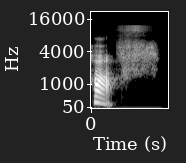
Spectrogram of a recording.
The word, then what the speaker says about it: half: Half. Half. Yeah? Ah. I will come to school in an hour. Yeah? Wrap. Wrap. Yes. Write. No. No. Did you underline? Yes. So half, half. L is silent there.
